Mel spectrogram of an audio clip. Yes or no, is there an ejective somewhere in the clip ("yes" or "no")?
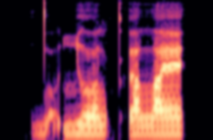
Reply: yes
